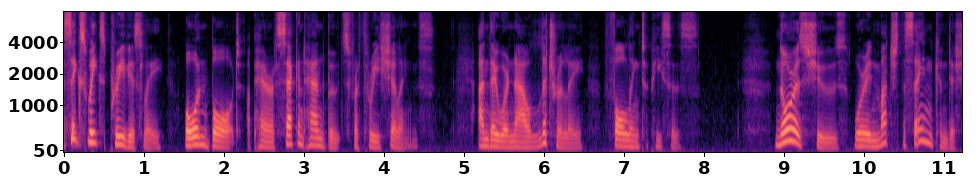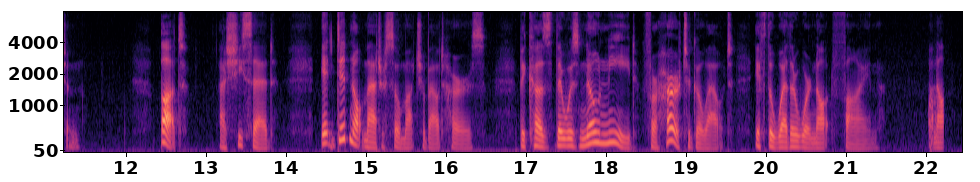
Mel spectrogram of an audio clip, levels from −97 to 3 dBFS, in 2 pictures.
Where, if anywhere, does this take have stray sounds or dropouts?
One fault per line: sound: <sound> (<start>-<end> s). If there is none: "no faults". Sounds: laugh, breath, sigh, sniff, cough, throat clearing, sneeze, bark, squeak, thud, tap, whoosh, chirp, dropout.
sound: laugh (22.0-22.2 s)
